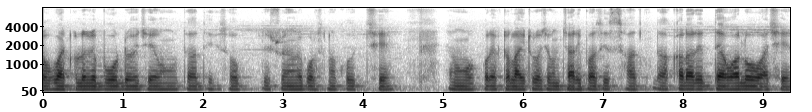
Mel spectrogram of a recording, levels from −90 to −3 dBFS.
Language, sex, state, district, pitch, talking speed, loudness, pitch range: Bengali, male, West Bengal, Jalpaiguri, 110 Hz, 160 wpm, -20 LUFS, 110-115 Hz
